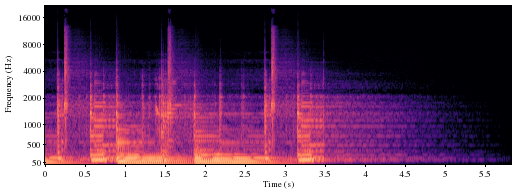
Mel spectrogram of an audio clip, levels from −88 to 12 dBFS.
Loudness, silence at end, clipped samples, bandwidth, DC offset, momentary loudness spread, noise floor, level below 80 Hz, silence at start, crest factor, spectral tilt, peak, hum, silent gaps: -10 LUFS; 2 s; under 0.1%; 10.5 kHz; under 0.1%; 7 LU; -63 dBFS; -14 dBFS; 0 s; 10 dB; -7.5 dB/octave; 0 dBFS; none; none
